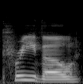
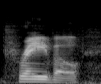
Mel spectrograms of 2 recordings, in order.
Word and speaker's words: Prevost: that in the future you don't pronounce it Prevot it's pravo hope everybody's having a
